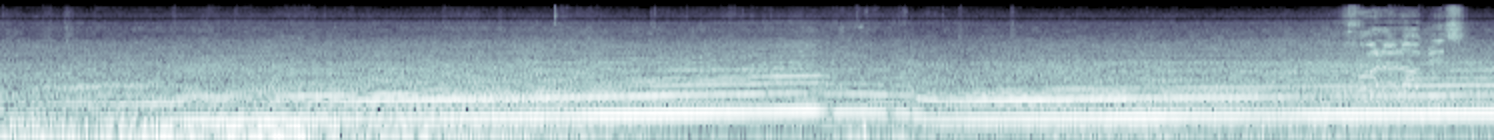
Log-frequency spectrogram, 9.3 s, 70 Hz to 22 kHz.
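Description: A Toyota GR86 sports car driven hard, its engine droning loud and steady with a rising pitch, then a short dip as if shifting before it climbs again under a speaking voice.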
